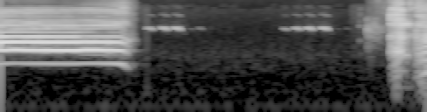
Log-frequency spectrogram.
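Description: A cartoon girl's voice holding a high sung note that cuts off after about half a second, ending her flourish. Then near silence with two faint, short, high chirps.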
